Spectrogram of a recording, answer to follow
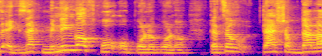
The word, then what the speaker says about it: Ho'oponopono: शब्द आहे तर तुम्हा सगळ्यांना माहिती असावं की हो ओपोन पोणो हा शब्द ओके सगळ्यांना म्हणता आलं पाहिजेत हो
